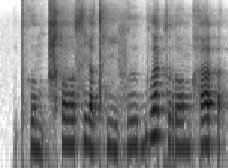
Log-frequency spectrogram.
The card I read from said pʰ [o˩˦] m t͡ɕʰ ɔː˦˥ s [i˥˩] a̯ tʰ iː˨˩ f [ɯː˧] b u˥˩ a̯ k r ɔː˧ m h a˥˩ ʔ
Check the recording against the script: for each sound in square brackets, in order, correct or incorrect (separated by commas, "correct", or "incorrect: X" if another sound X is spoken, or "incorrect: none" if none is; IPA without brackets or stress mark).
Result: incorrect: o˨˩, incorrect: i˨˩, correct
